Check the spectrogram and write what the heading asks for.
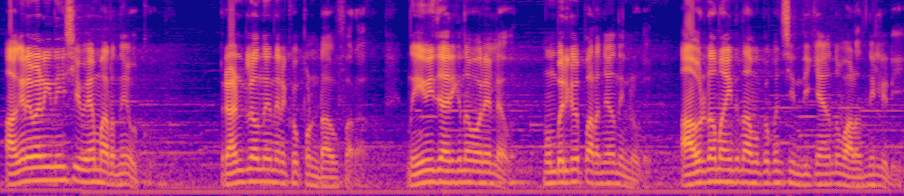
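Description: A man voicing a protective young man who talks to his cousin in a steady, serious way. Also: mid-range voice, fast talker, natural voice. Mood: earnest. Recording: reverberant room with background music.

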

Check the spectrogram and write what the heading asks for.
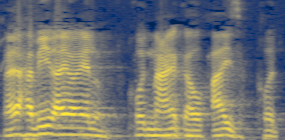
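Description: A man's voice: mid-range voice, fairly even intonation, muffled recording, faint music behind, close to an everyday voice. An actor playing a cheeky neighborhood barber who teases his customers nonstop, with an Egyptian Arabic accent, in a comedy sketch. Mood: teasing. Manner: teasing, bantering, rapid-fire jokes at customers. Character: cheeky joking neighborhood barber, adult man.

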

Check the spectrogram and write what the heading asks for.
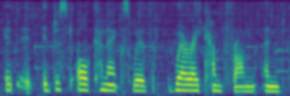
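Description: A woman in her sixties with an English accent, a fibre artist speaking reflectively in a documentary interview, pausing often with ums. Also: fairly low pitch, steady tone. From England. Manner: reflective, soft-spoken, many ums and uhs. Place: home craft room. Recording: soft music underneath.

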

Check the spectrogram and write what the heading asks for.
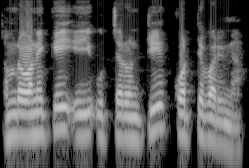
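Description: A man teaching Quran reading, slowly chanting letters and vowel sounds in a drill. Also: a little high, no echo. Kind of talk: spelling drill lesson.

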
